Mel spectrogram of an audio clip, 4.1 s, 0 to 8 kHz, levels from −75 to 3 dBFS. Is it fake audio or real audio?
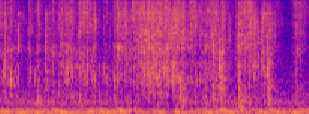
real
